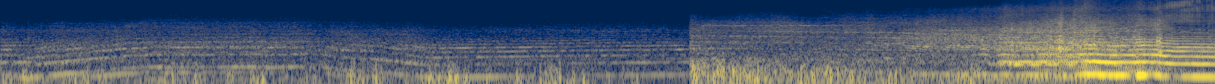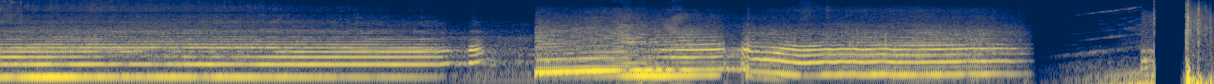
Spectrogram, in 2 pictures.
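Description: Honda Civic VTi rally car's four-cylinder engine at high revs on a stage, the pitch climbing and dropping back again and again through gear changes. It is fainter at first, then much louder from about ten seconds in, and fades out near the end.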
